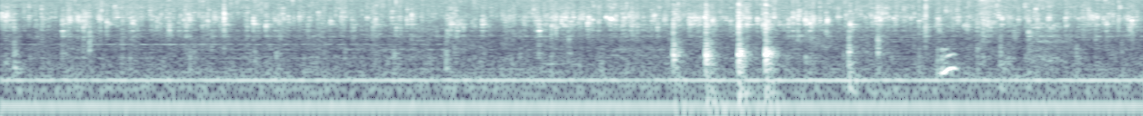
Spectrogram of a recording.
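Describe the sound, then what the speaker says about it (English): Steady crackling sizzle of fish frying in a hot pan, continuous throughout with a few louder pops and spatters, no talking. "And yes, I'm still frying fish."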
